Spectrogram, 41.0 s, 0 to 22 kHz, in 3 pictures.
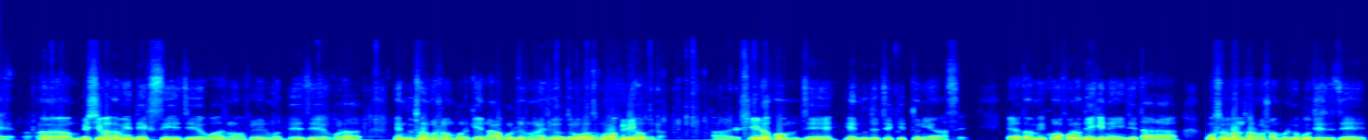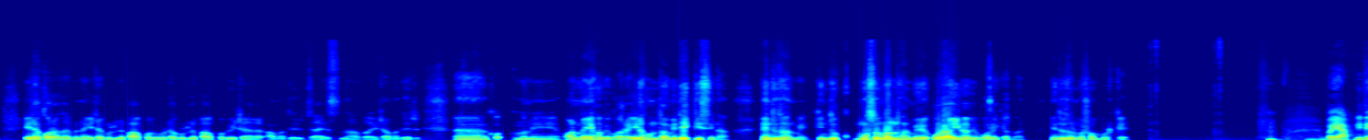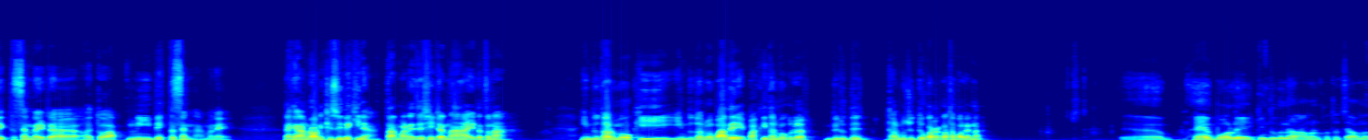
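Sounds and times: person breathing: 3.7 - 4.0, 11.8 - 12.1, 26.5 - 27.0, 29.7 - 30.2, 32.8 - 33.2.

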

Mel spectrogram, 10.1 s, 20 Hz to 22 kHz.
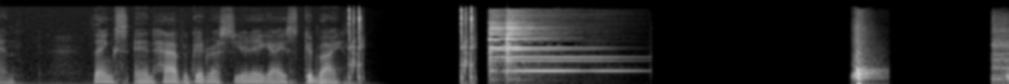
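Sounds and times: notification bell ding: 4.9 - 6.5.

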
